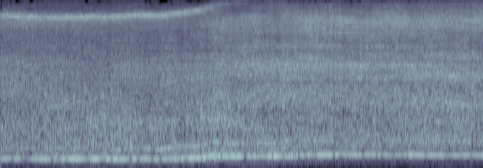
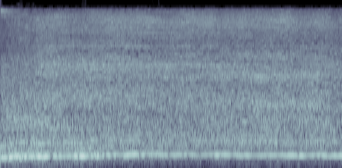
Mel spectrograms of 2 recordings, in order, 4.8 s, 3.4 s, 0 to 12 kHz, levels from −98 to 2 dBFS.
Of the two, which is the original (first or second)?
first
